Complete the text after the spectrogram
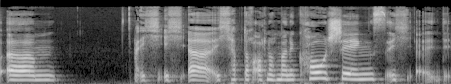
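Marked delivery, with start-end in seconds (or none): none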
